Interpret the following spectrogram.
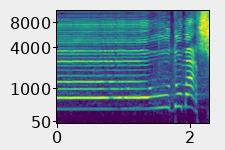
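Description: A sportscaster's voice holding one long, steady note in a drawn-out goal cry of the scorer's name, breaking into a short final syllable near the end.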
